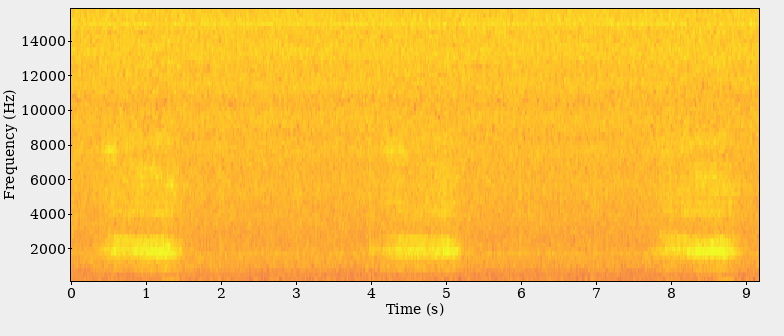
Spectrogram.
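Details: Adult woman snoring while asleep: soft, breathy snores with a faint snort at the end of each, about 16 breaths a minute, in a quiet room; snoring.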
